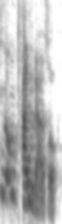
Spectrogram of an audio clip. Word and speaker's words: Nomtandazo: My first name is not Noms. It's not Noms on my ID. I've never been Noms. If it was supposed to be Noms, my parents would have named me Noms. It's Nomtandazo.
